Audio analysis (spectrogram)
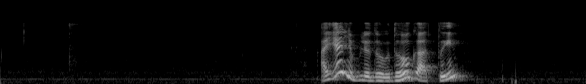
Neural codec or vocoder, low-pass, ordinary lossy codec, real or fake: vocoder, 44.1 kHz, 128 mel bands every 512 samples, BigVGAN v2; 7.2 kHz; none; fake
